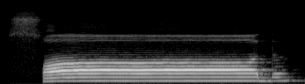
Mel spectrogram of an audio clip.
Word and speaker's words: ص: এবং মোটাভাবে আওয়াজ উচ্চারণ করতে হবে। মোটাভাবে আওয়াজ বের হবে, এই যে নীল কালার, ব্লু কালার, অর্থাৎ মোটাভাবে উচ্চারিত হবে। কিভাবে? صاد، صاد। তিন আলিফ বরাবর, হ্যাঁ, আপনাদেরকে দেখিয়ে দিয়েছি। এক আলিফ, দুই আলিফ, তিন আলিফ, হ্যাঁ। صاد، صاد। হ্যাঁ, এইভাবে আমাদের উচ্চারিত হবে।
